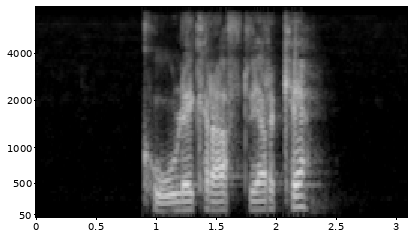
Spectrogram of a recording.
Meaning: nominative/accusative/genitive plural of Kohlekraftwerk
- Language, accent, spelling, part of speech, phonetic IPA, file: German, Austria, Kohlekraftwerke, noun, [ˈkoːləˌkʁaftvɛʁkə], De-at-Kohlekraftwerke.ogg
